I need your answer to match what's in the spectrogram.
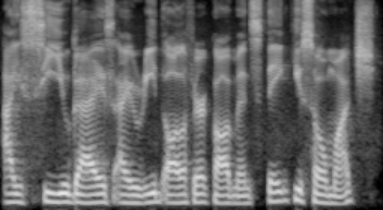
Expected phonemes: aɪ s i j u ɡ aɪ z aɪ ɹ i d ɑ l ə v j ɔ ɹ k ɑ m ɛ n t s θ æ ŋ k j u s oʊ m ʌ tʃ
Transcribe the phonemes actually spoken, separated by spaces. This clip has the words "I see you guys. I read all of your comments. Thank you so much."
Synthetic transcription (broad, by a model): aɪ s i j u ɡ aɪ s aɪ ɹ i d ɑ l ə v j ɔ ɹ k ɑ m ɛ n t s t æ ŋ k j u s oʊ m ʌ tʃ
